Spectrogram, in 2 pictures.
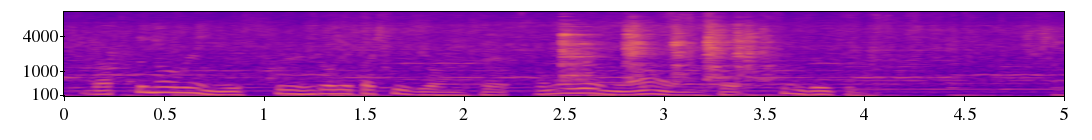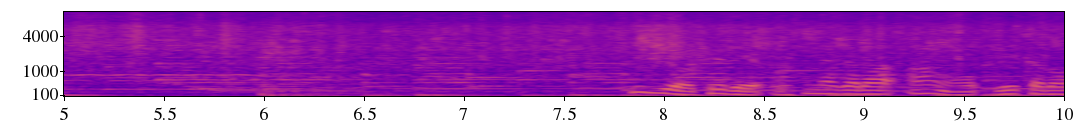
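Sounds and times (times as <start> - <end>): cling film crackling: 0.0 - 10.0
soft background music: 0.0 - 10.0.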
